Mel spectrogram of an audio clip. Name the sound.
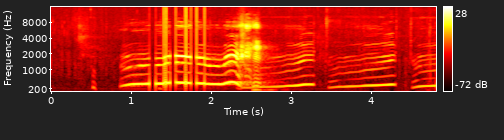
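siren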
